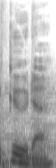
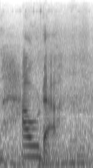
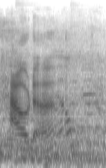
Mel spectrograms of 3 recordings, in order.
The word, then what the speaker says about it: Gouda: the town is called Howa. So the G is kind of like an H sound. Gouda. Howa. So here we are in Howa and only once a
